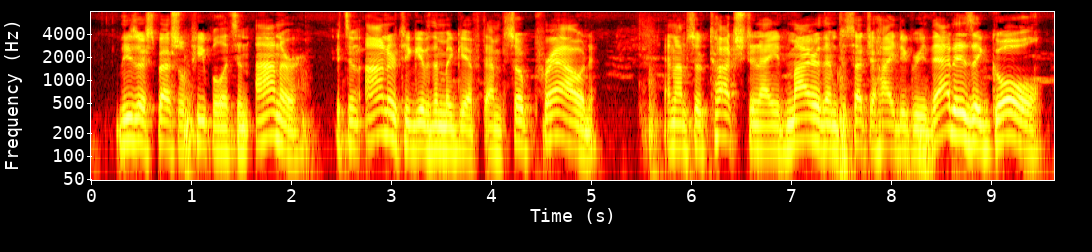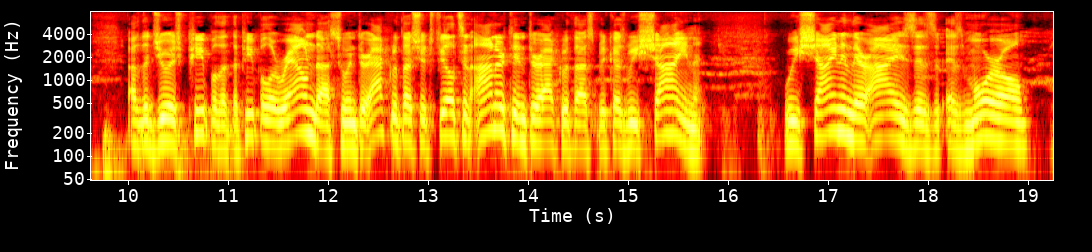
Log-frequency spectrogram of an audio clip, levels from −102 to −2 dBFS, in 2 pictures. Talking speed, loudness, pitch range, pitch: 210 wpm, -18 LUFS, 130-160 Hz, 145 Hz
